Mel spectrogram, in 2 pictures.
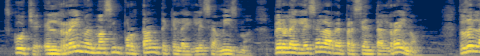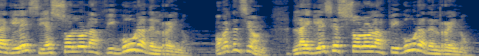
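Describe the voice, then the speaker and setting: A man's voice: sits high, big pitch swings, moderate pace, faint music behind. A man preaching a sermon as pastor, repeating phrases and calling for answers from his listeners. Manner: preaching with repetition and call-and-response.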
